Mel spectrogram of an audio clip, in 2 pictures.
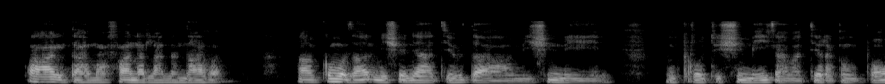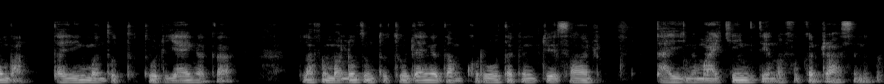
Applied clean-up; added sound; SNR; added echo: none; none; none; none.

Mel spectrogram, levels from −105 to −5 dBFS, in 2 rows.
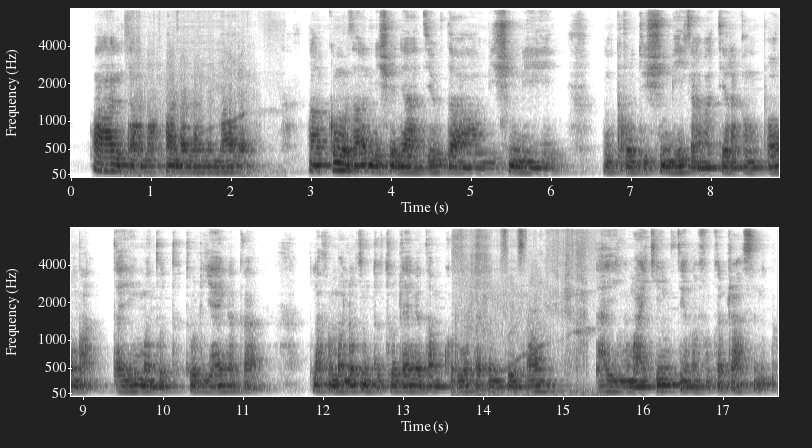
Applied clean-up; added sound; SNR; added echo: neural separator model SepFormer DNS4.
